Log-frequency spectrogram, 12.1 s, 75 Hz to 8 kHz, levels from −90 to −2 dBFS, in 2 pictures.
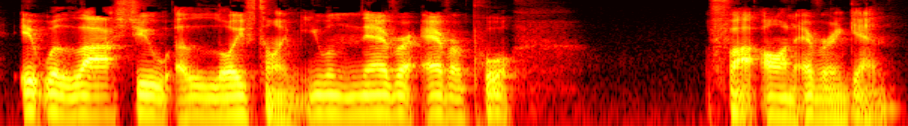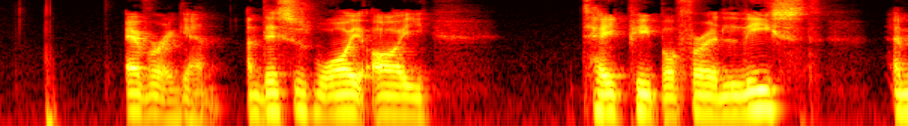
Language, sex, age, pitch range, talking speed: English, male, 10-29, 110-125 Hz, 140 wpm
